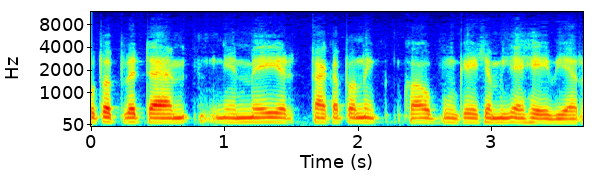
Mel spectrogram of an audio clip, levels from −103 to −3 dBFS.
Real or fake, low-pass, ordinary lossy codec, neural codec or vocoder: fake; none; none; codec, 24 kHz, 0.9 kbps, WavTokenizer, medium speech release version 1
